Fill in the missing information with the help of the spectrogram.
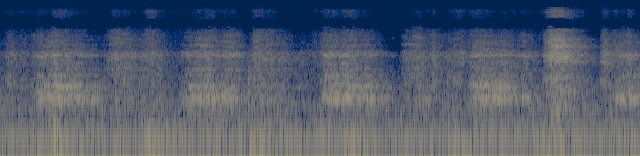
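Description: A man breathing hard during jumping lunges, a forceful breath about once a second in time with the jumps.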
